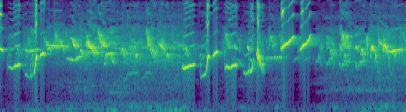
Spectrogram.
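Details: Fighting Oriental magpie-robin (kacer) in full loud song, meant to rouse rivals into response. Dense mix of quick chirps, upward-sweeping whistles and sharp clicks, with short bursts roughly twice a second.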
